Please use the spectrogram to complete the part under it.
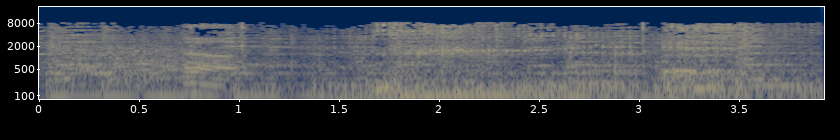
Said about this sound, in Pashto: ناڅاپه له ځنګله څخه یو پړانګ راغی او په کیلې حمله کوله.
